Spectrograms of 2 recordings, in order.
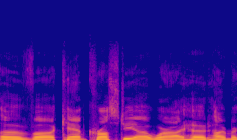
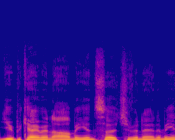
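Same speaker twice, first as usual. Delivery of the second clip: usual speaking voice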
